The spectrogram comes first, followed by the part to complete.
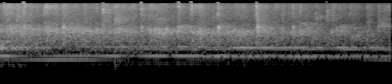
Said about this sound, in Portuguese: Pode aplaudir ao Senhor, Ele é bom.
